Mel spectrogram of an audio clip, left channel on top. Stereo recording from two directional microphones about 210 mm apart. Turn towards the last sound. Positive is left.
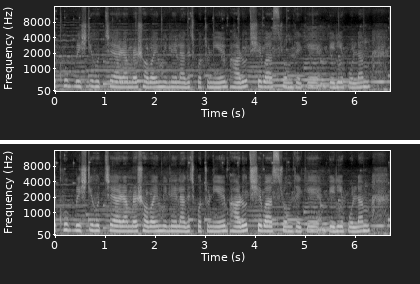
turn(degrees=-30)  # may be behind; listen again after turning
